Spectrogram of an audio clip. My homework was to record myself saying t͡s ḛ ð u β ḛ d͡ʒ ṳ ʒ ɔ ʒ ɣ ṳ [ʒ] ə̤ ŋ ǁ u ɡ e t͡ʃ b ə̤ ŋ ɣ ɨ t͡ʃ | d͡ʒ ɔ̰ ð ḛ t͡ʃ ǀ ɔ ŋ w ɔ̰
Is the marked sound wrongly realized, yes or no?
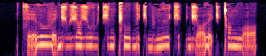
yes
